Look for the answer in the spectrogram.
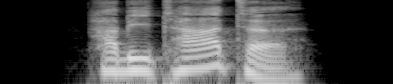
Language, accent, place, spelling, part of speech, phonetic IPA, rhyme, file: German, Germany, Berlin, Habitate, noun, [habiˈtaːtə], -aːtə, De-Habitate.ogg
- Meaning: nominative/accusative/genitive plural of Habitat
